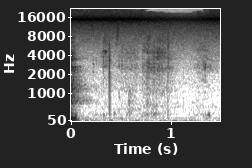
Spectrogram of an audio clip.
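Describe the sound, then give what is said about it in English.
Quiet chewing right into the microphone, with a sharper sound at the start, followed by a few soft, irregular mouth clicks and crunches. No one speaks. “No, you're just like chewing into the mic.”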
